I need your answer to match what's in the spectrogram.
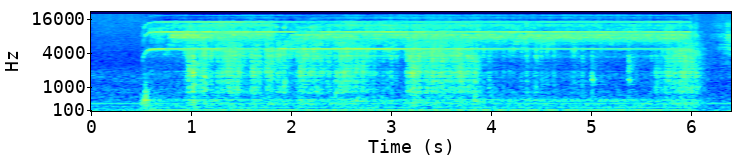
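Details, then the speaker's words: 2004 Chevy Trailblazer with crank no start, pump fed directly from the fuel pump relay: steady high whine over a low hum for about five seconds; pump works, fault is the wiring connector. "if we touch the backside of the fuel pump connector and the backside of the harness connector you'll be able to hear the fuel pump"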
